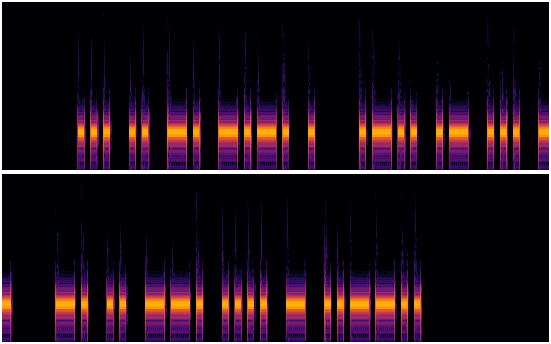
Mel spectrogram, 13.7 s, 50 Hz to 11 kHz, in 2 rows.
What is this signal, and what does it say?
Morse code, heard as a keyed tone, about 15 wpm, 700 Hz. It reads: SINCE LAST NIGHT?
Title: Sentences from Top 1000 Words - Review Part 1 - 15wpm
